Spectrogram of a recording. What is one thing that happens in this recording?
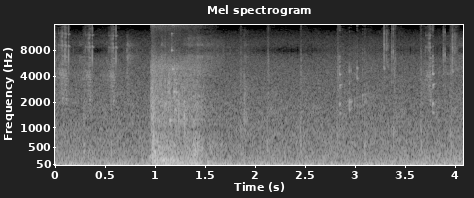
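A wooden crate smashes apart with a clatter.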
